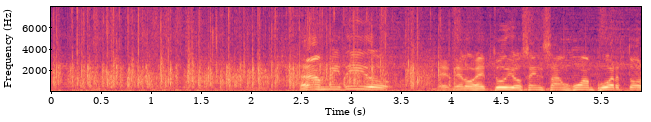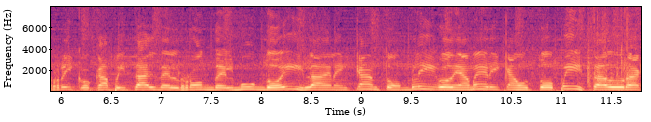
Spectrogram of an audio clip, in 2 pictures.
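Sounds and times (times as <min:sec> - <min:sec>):
studio applause played on air for a radio show: 0:00.0 - 0:04.7, 0:11.0 - 0:11.7
speech: 0:02.5 - 0:11.7.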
